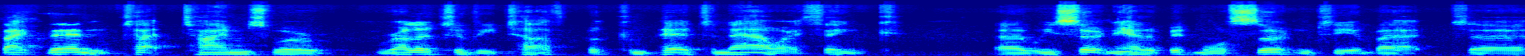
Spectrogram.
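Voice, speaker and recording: The man talks at a fairly slow pace. His intonation stays fairly even. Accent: English. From southern England, west of London. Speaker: leadership coach. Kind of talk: interview. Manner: halting, many fillers and repeats.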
